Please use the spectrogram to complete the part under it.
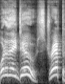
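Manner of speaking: put-on outraged, furious voice, very high and slow. Retelling a father's reaction to working at a comedy club: imitating a furious dad. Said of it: "my dad was so furious".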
